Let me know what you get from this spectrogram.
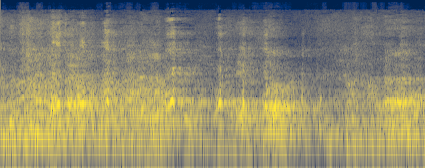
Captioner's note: audience laughing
